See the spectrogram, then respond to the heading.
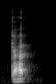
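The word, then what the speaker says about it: ກັດ: G is a mid-consonant followed by a short vowel a. and then then it ends with a dead syllable because it ends in a stop, which is what are the stops again? P, t, and k, right? And this ends in a t.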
